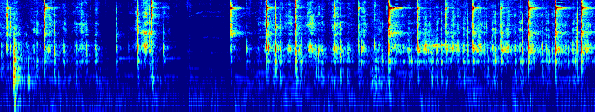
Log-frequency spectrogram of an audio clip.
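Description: Metal spoon stirring a thin flour-and-water batter in a small ceramic bowl, clinking against the bowl's sides in quick, irregular taps, about four a second for most of the stretch.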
